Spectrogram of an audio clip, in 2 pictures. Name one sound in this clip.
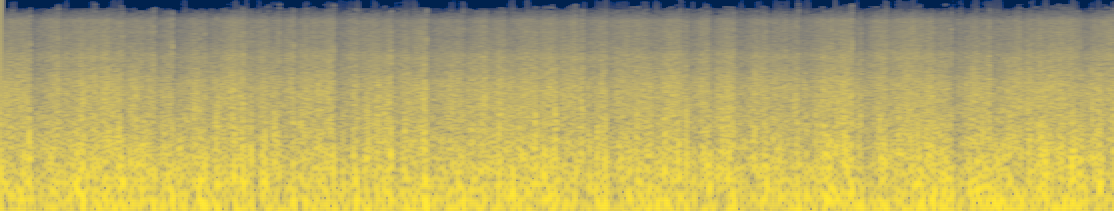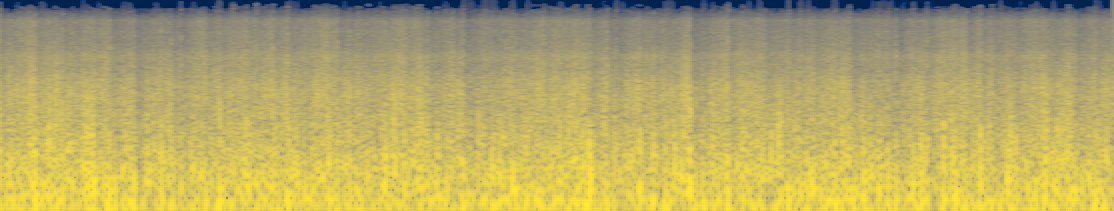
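Wind rushes loudly and steadily past a small aircraft in flight.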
